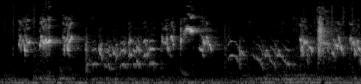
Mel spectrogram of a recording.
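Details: Chatter of pet budgies while they eat: rapid overlapping chirps and raspy warbled notes, rising and falling, with short bright squeaks among them.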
